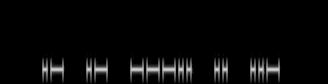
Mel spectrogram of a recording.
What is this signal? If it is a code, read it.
Morse code, heard as a keyed tone, about 29 wpm, spaced as for 21 wpm, 700 Hz. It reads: AA8IU
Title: USA Call Signs - 2x Character Spacing - 30wpm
